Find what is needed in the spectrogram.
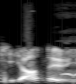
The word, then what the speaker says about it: Keanu: Keanu, yeah. It's in the actor Keanu Reeves.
